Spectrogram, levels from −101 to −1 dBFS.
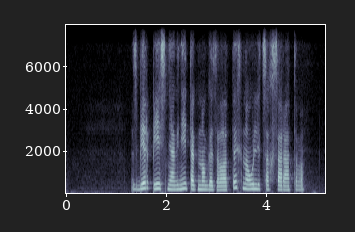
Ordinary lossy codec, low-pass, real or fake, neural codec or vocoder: Opus, 32 kbps; 7.2 kHz; fake; codec, 16 kHz in and 24 kHz out, 1 kbps, XY-Tokenizer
